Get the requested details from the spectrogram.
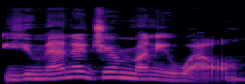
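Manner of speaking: plain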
